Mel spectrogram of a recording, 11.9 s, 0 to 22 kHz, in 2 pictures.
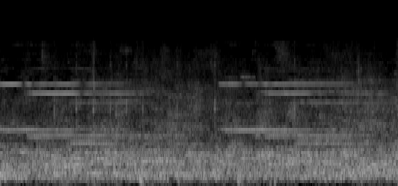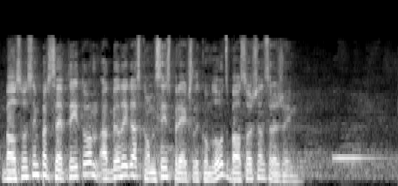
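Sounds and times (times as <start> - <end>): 
electric bell ringing in a parliament chamber to call members to a vote: 0.0 - 1.8, 3.3 - 5.3
speech: 6.0 - 10.6.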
